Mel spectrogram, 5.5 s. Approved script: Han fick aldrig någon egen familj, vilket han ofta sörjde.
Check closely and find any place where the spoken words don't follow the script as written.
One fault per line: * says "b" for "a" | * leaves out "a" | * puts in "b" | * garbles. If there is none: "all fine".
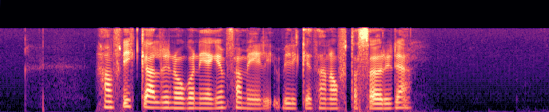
all fine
